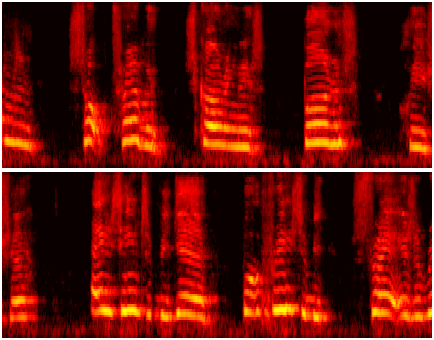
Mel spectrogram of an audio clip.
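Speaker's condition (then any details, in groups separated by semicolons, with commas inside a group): Cerebral palsy; wheelchair user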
